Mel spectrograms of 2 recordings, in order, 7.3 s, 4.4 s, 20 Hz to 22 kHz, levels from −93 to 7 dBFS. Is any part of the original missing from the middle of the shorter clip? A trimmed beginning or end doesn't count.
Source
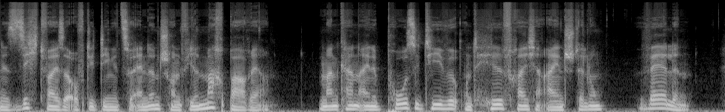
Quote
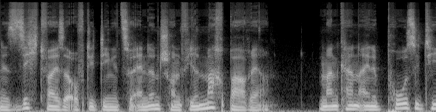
no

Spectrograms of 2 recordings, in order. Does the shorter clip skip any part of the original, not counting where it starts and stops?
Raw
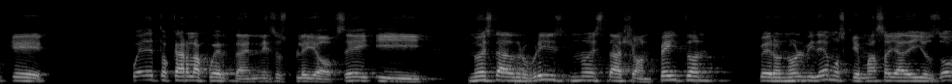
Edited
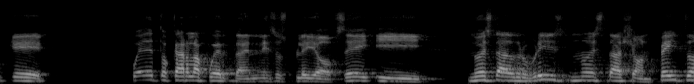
no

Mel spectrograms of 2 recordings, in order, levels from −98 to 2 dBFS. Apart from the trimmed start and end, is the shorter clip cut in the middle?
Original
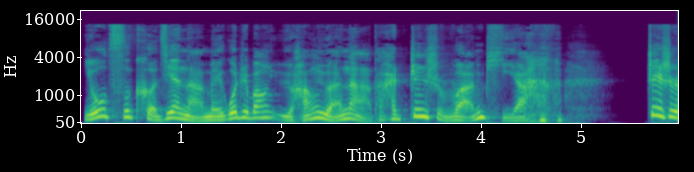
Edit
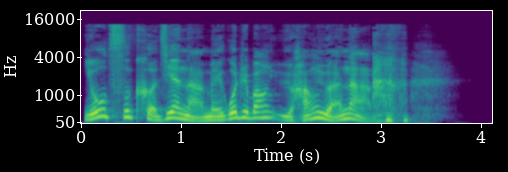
yes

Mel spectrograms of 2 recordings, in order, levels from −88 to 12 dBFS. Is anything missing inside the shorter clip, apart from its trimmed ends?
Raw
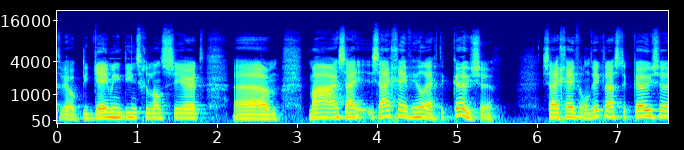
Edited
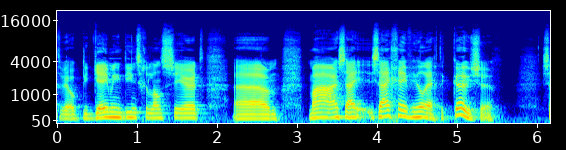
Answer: no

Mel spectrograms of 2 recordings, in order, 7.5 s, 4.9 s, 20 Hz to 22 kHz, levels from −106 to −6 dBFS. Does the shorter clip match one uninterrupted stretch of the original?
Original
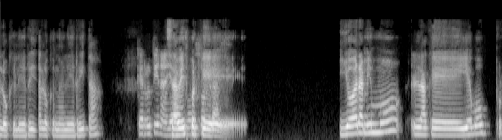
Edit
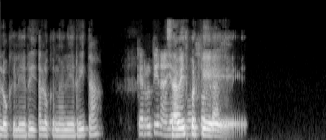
yes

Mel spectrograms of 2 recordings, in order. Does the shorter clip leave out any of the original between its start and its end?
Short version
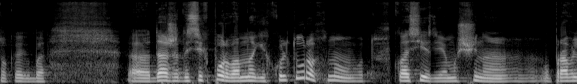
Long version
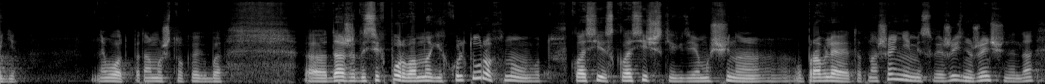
yes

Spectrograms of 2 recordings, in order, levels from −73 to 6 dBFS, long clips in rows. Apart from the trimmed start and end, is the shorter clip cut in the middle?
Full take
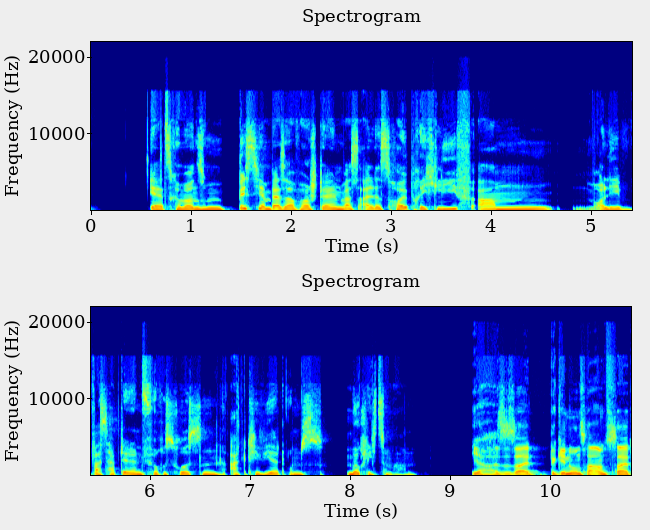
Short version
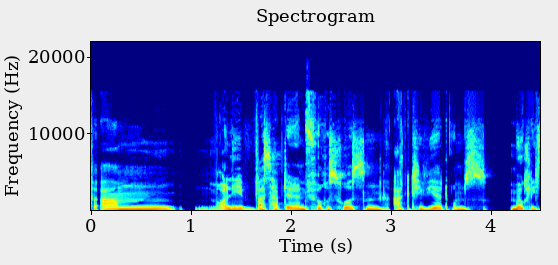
no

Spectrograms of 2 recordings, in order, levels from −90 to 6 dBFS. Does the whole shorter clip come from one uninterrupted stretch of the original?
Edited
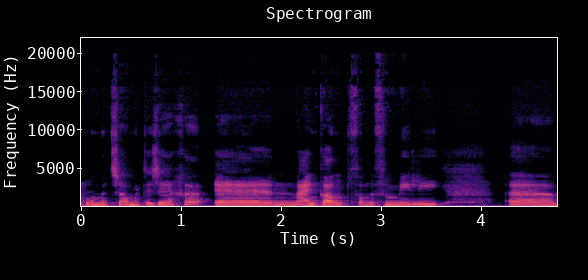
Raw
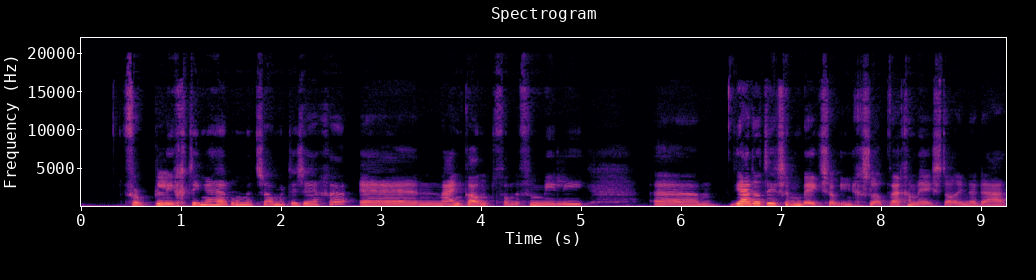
yes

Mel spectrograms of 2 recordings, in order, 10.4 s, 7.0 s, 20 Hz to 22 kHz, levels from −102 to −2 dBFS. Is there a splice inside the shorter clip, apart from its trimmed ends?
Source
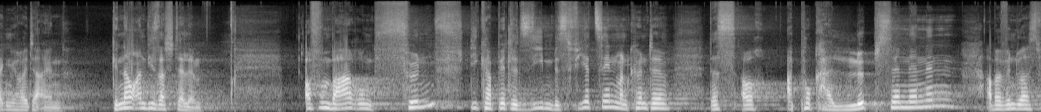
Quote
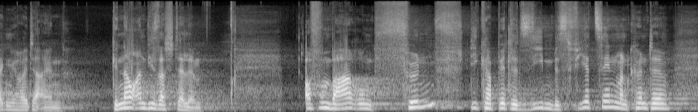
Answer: no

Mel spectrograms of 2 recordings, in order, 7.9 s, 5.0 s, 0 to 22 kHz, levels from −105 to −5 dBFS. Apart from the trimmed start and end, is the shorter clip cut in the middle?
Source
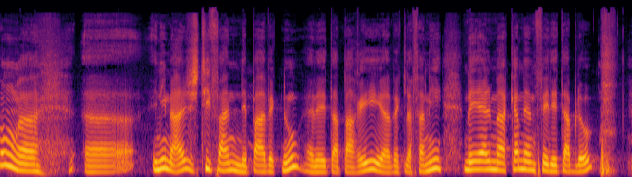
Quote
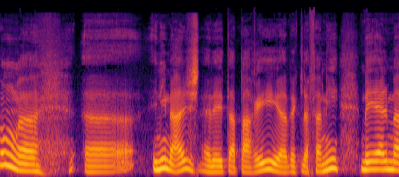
yes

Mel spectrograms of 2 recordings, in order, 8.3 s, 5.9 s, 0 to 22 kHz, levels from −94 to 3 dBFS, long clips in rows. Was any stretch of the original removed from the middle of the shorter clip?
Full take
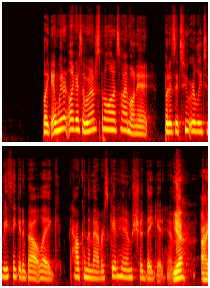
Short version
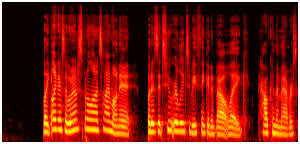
yes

